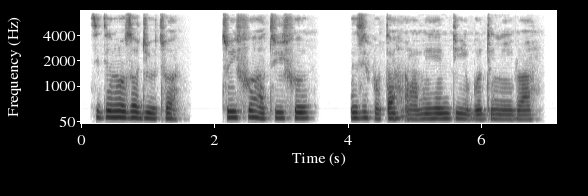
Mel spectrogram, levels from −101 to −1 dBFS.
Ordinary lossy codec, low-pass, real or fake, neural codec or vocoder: none; 7.2 kHz; fake; codec, 16 kHz, 16 kbps, FunCodec, trained on Chinese and English, 50 frames a second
